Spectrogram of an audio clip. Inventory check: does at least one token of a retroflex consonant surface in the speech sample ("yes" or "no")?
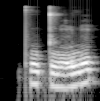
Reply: no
